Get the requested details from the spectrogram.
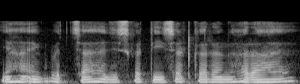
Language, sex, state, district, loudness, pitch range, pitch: Hindi, male, Jharkhand, Ranchi, -15 LUFS, 110-125 Hz, 115 Hz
